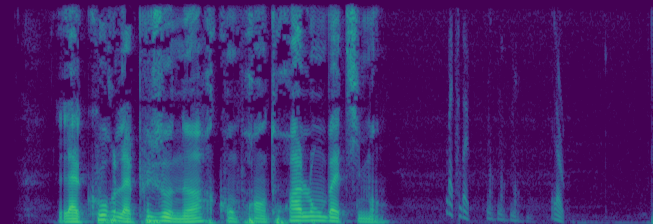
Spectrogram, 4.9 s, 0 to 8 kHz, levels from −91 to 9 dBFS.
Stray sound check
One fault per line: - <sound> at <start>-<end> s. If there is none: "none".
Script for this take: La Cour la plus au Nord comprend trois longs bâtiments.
- chirp at 3.3-4.2 s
